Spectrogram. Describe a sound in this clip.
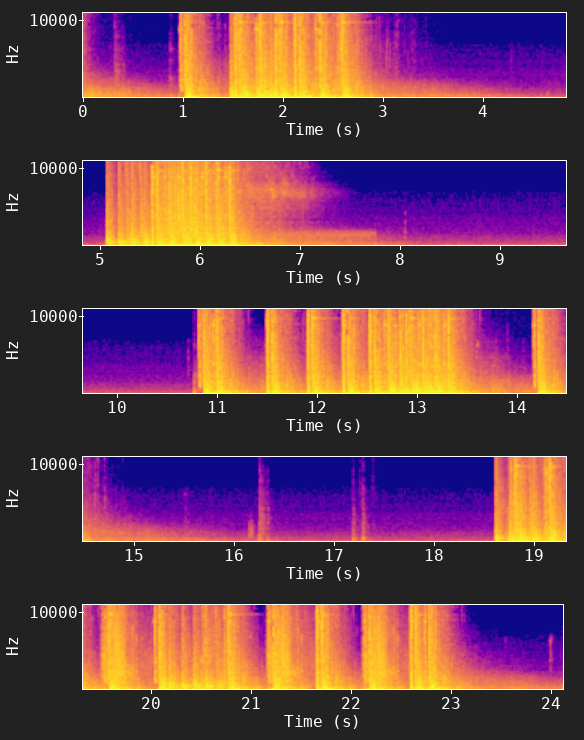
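A machine gun fires in rapid bursts that echo down a tunnel.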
